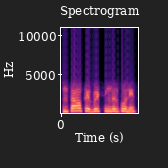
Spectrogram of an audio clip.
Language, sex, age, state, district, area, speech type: Marathi, female, 18-30, Maharashtra, Nashik, urban, conversation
